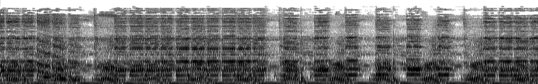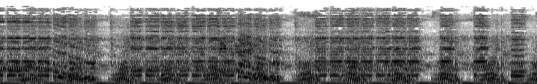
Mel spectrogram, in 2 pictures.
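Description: Electronic dance track playing loud through studio monitors: a steady kick-and-bass beat of about two strokes a second under held synth chords, with synth sweeps falling in pitch near the start and again around six and eight seconds in.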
